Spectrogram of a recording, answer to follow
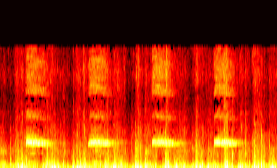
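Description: A whistle blown in short blasts about once a second, keeping the marching step, over the footsteps of many children marching on a concrete street.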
